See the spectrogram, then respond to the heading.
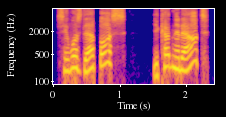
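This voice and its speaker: A man voicing an eager, dim small-time crook in an audiobook, with a New York accent and slangy, ungrammatical, excitable talk. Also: a little high, measured pace, no echo, clean studio sound, pitched above the performer's own voice. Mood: dismayed.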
